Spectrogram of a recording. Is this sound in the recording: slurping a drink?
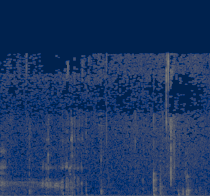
yes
